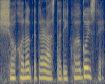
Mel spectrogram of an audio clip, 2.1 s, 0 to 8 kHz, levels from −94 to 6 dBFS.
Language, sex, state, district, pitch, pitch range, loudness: Assamese, female, Assam, Kamrup Metropolitan, 240 Hz, 215-250 Hz, -16 LUFS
